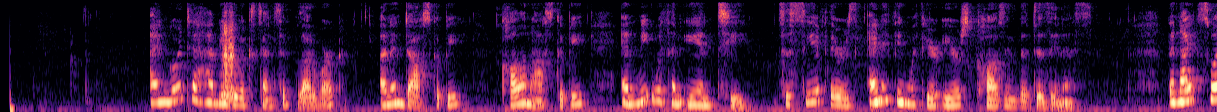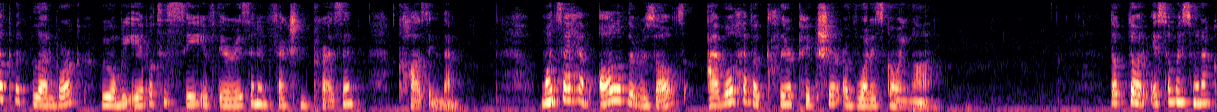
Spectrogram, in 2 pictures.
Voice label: Medical Certified Oral Spanish Practice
